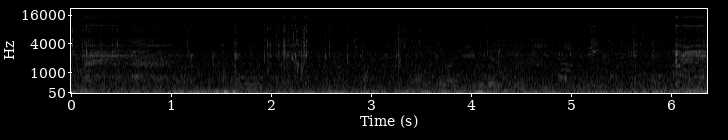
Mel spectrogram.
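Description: Water sloshes and splashes close by.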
